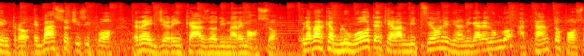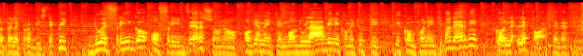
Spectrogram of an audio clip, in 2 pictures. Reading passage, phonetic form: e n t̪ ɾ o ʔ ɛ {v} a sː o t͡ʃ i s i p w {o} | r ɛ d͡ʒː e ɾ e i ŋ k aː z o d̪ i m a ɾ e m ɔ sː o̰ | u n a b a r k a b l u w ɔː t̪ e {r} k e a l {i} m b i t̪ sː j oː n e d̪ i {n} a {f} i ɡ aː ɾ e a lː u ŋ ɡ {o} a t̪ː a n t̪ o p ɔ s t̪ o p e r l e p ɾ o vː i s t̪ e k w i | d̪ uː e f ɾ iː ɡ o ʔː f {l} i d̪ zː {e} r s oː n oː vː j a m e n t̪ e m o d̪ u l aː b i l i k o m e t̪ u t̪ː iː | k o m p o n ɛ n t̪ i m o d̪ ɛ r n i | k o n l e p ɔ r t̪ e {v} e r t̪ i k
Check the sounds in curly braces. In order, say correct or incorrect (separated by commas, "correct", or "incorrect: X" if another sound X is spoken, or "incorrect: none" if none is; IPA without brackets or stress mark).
incorrect: b, incorrect: ɔ, correct, incorrect: a, correct, incorrect: v, correct, incorrect: ɾ, correct, correct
